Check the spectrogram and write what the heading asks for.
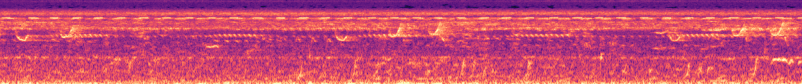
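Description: Faint outdoor ambience of insects trilling steadily in a high, evenly pulsed buzz, with short bird chirps now and then.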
